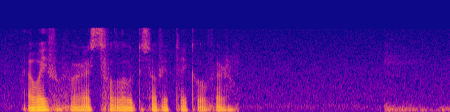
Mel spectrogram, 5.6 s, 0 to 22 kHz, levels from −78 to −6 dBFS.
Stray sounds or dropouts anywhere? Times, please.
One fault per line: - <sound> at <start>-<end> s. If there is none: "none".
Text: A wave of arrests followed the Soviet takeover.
none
